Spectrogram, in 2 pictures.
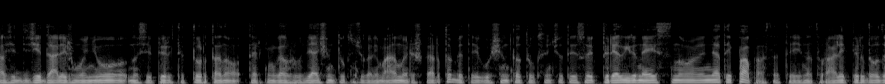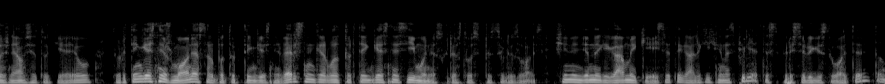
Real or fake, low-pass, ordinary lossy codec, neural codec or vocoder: fake; 7.2 kHz; AAC, 48 kbps; codec, 16 kHz, 16 kbps, FreqCodec, larger model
